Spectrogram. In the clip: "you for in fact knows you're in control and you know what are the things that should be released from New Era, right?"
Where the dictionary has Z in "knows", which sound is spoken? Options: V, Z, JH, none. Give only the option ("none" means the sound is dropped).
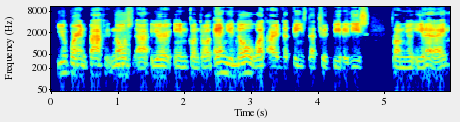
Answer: none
